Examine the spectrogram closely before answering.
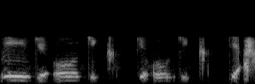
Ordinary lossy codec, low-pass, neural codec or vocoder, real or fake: none; 3.6 kHz; codec, 24 kHz, 1.5 kbps, HILCodec; fake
